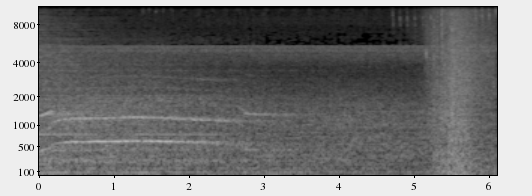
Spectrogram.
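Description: Dark, suspenseful soundtrack music: a deep drone under a single held tone, slowly fading. Near the end a rushing whoosh swells up and peaks as the glowing flying vessel sweeps across the sky.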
